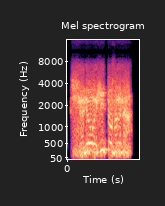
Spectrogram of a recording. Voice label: voice message player tank hit, crew tanks japanese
